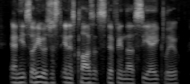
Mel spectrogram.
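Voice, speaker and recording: Very clean recording, silent background, dry and close with no echo. A man at medium pitch talks at a very fast pace in a monotone, flat intonation. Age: 40s. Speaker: podcast host. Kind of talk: casual chat.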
